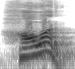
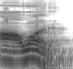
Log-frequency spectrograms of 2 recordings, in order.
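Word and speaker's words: hour: आर इसको क्या पढ़ेंगे हावर गलत हो जाएगा हावर ये गलत होगा क्योंकि यहां पर एच जो है ना साइलेंट रहेगा इसका उच्चारण होगा आवर ये होता है आवर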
